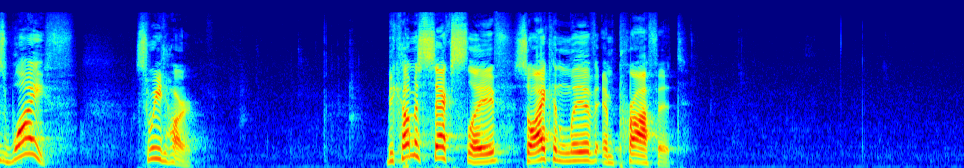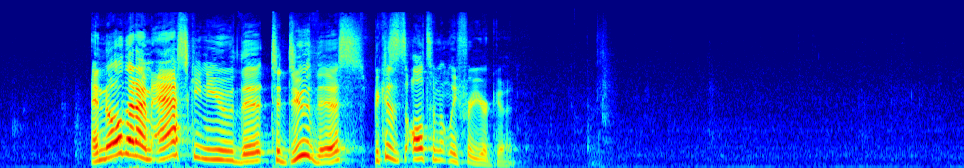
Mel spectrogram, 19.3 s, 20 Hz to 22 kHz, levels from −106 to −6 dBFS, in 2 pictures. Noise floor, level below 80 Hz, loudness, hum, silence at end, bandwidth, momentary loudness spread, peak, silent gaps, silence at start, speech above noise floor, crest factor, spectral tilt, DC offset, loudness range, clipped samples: -81 dBFS; -70 dBFS; -22 LUFS; none; 4.6 s; 15.5 kHz; 19 LU; -4 dBFS; none; 0 s; 58 dB; 22 dB; -3.5 dB/octave; under 0.1%; 11 LU; under 0.1%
